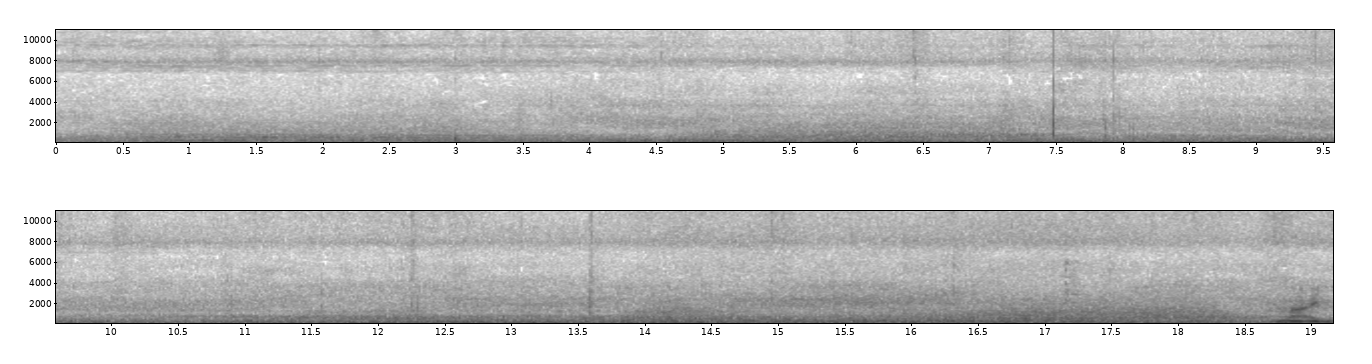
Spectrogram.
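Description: Outdoor packaged air-conditioning unit running: a steady low drone that grows gradually louder and gains some fan hiss toward the end.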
